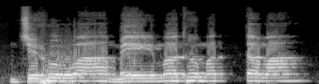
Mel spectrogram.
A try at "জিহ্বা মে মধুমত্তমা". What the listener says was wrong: হ্যাঁ, জিহ্বা আকারটাকে আরেকটু টানতে হবে।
